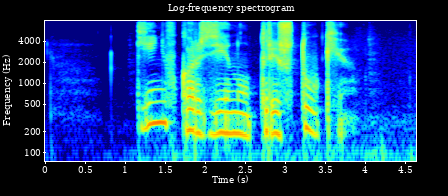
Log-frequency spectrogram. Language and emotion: Russian, sad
